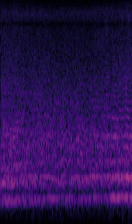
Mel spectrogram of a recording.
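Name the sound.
bees buzzing at a hive during robbing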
